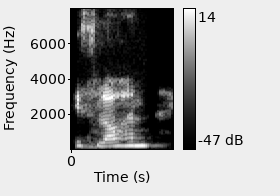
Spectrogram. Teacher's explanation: इस पे लाम के बाद जो अलिफ है ये बारीक पढ़ा जाएगा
